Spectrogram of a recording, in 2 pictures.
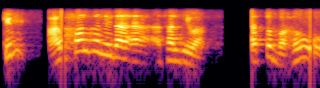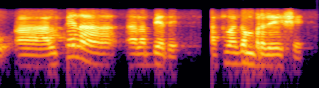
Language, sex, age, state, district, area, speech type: Sanskrit, male, 18-30, Karnataka, Dakshina Kannada, rural, conversation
